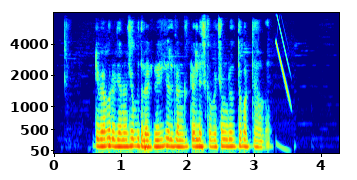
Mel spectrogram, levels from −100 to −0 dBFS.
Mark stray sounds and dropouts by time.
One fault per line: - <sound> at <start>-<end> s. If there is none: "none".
- chirp at 3.3-3.6 s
